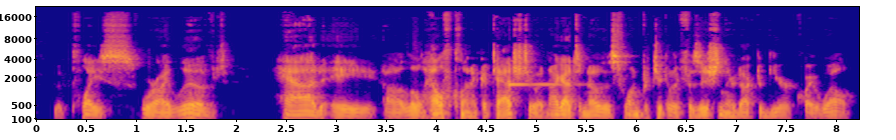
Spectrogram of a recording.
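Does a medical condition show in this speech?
No.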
